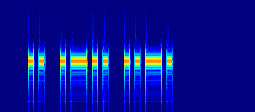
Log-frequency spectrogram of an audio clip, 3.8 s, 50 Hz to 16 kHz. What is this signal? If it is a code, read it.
Morse code, heard as a keyed tone, about 15 wpm, 700 Hz. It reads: ILF
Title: USA Call Sign Postfixes - 3 Letters 15wpm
